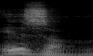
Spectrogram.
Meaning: An ideology, system of thought, or practice that can be described by a word ending in -ism
- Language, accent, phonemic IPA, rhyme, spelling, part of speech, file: English, US, /ˈɪz.əm/, -ɪzəm, ism, noun, En-us-ism.ogg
